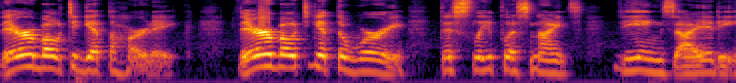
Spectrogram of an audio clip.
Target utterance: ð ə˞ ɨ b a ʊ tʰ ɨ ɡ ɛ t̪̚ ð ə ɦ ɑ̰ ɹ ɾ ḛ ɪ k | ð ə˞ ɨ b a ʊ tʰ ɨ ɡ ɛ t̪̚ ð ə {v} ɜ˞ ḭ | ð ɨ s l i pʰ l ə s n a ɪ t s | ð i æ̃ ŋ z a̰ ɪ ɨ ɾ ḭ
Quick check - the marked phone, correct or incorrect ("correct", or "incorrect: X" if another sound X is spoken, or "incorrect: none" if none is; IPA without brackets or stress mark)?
incorrect: w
